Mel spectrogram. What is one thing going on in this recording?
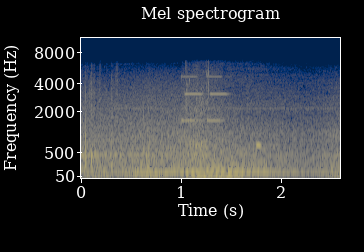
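Electronic keypad beeps sound briefly.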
